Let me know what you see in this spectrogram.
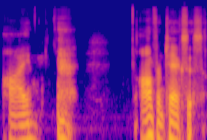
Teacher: Of course, they have that sort of Southern drawl where they kind of round out and draw out some of the vowels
